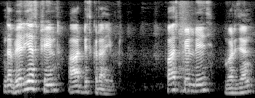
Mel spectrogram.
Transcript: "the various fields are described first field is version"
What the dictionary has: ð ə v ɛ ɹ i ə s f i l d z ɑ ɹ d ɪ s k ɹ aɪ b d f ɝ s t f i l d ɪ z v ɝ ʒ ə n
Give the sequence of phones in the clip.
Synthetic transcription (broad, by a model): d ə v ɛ ɹ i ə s p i l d ɑ ɹ d ɪ s k ɹ aɪ b d p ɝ s t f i l d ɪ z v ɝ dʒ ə n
